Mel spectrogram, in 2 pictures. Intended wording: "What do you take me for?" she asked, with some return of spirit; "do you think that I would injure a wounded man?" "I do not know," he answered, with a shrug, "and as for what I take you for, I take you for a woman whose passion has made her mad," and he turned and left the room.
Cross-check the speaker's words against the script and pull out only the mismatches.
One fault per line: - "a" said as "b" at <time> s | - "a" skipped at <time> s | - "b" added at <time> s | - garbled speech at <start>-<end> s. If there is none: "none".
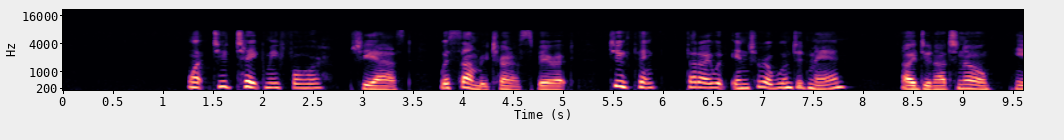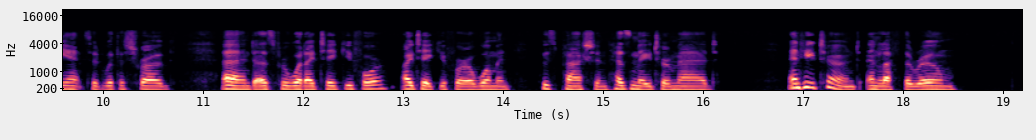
none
